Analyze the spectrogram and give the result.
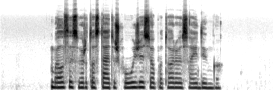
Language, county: Lithuanian, Vilnius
